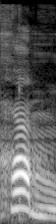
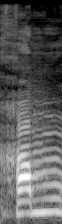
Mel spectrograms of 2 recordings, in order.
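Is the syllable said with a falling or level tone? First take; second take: falling; level. First: The syllable is said on a falling tone. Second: The syllable is said on a level mid tone.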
